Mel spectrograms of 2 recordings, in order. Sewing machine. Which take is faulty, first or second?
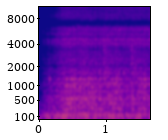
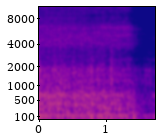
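second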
